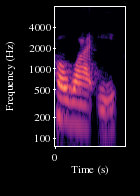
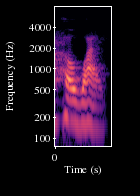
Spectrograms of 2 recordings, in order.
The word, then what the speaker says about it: Hawaii: Today, we are here to talk about things to do in Honolulu, Hawaii, or Hawaii, if you say it correctly.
